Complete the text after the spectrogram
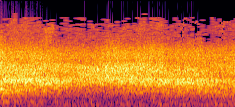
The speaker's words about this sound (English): Sisters, are you here this morning? Can I hear the sister shouting this loud out here?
